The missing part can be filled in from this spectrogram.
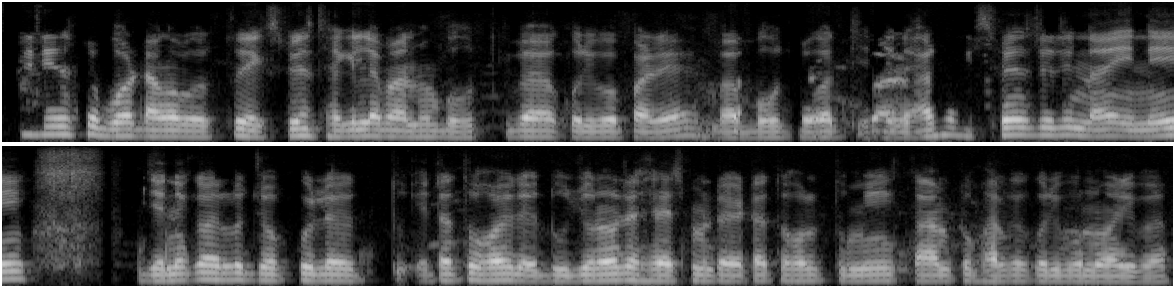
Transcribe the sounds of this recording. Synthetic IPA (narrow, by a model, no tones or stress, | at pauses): esspiɹijɛnstʊbɔɔdaŋɔɹbɔst̪uekspiɹeɛnstʰakilɛmanuboɦutkibakoɹibɔpaɹɛbaboɦutzɔɡatanɛaɹuekspiɹɛns̬zodinajenej | zɛnɛkɔjlozɔb̚koɹilɛtɛtatʊɦɔjduzɔnɔɹɛɦɛɹasmɛntɔɛtatʊɦoltumikamtʊbʱalkɔkoɹibɔnʊaɹiba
